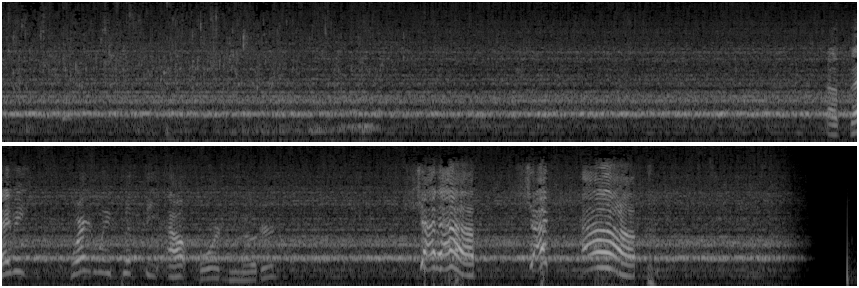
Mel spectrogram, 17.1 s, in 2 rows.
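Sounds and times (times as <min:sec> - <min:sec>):
toilet flushing: 0:00.0 - 0:16.6
faint humming tone: 0:00.0 - 0:16.7
speech: 0:08.3 - 0:11.5, 0:12.7 - 0:15.2.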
